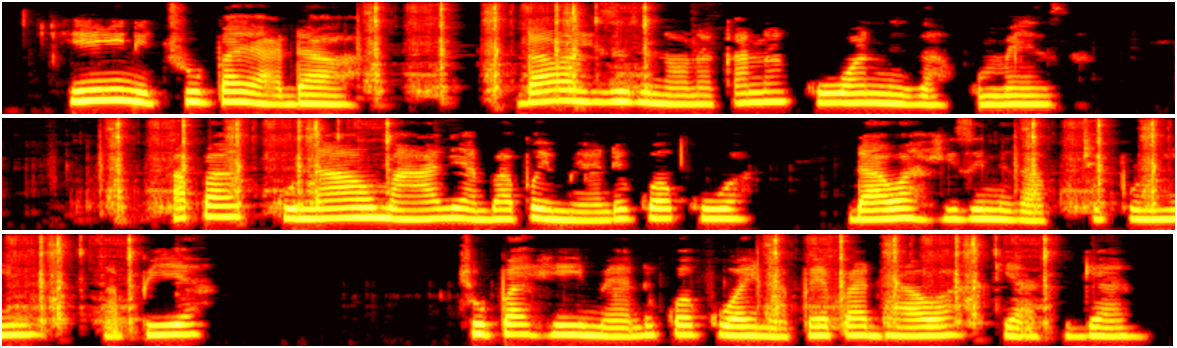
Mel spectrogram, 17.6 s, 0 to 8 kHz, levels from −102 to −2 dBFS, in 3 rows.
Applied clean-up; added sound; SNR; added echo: classical method Wiener filter.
